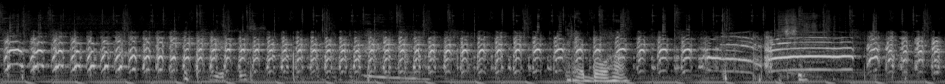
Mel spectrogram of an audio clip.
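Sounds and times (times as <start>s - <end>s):
Ayam Ketawa rooster laughing crow: 0.0s - 9.4s.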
